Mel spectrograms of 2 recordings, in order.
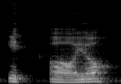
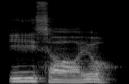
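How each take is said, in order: First: The final consonant is a T sound, not linked. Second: The consonant is an S sound linked forward. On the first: The speaker calls it wrong. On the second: The speaker calls it right. "bumalik siya sa initial sound as S"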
